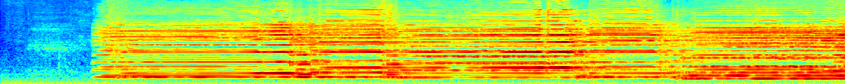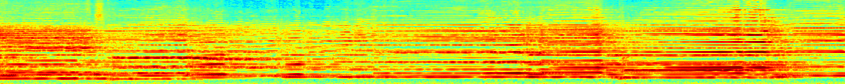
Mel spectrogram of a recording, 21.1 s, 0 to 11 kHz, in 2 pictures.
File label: ciaccona with chorale themes; bwv 1004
